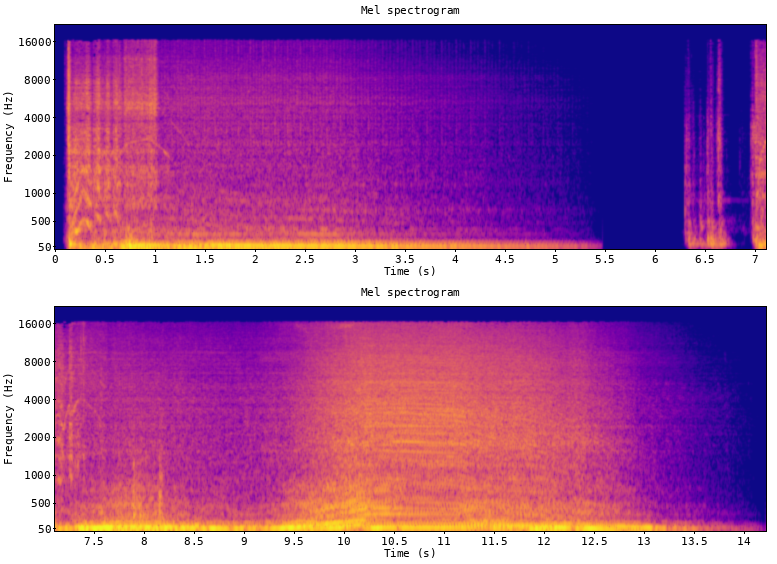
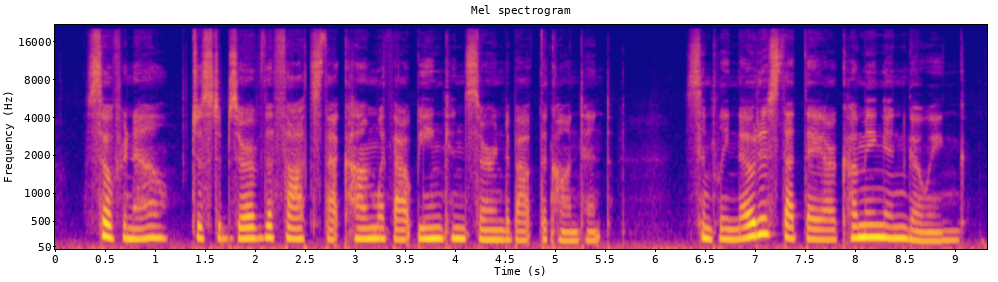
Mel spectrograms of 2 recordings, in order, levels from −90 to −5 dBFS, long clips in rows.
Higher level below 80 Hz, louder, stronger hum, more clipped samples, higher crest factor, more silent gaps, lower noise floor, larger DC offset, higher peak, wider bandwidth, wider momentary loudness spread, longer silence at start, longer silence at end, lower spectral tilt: first, -16 dBFS vs -44 dBFS; about the same, -16 LUFS vs -18 LUFS; neither; neither; about the same, 14 dB vs 18 dB; first, 5.47-6.22 s vs none; first, -47 dBFS vs -43 dBFS; neither; about the same, 0 dBFS vs 0 dBFS; second, 17 kHz vs over 20 kHz; first, 19 LU vs 11 LU; second, 0.1 s vs 0.3 s; first, 0.7 s vs 0 s; about the same, -4.5 dB/octave vs -5.5 dB/octave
